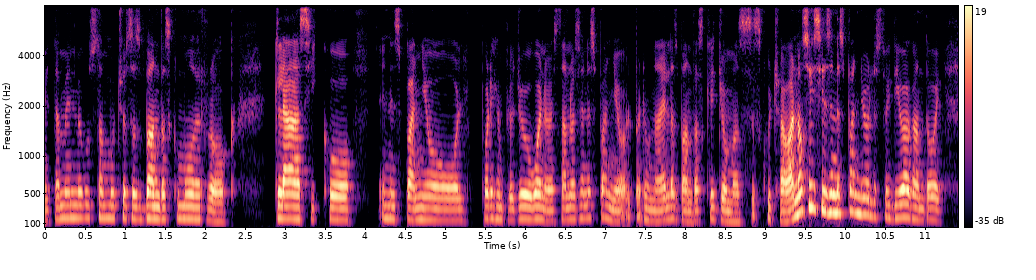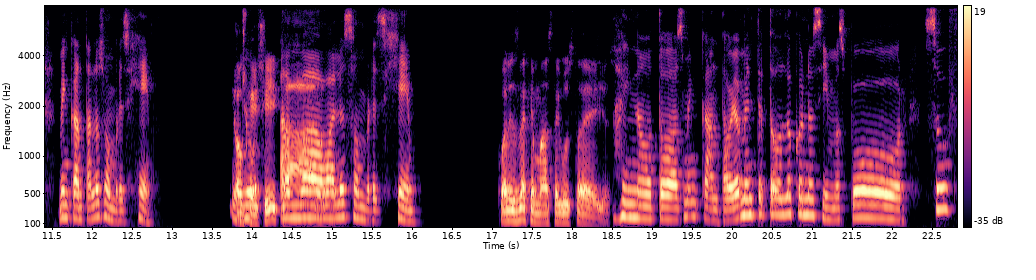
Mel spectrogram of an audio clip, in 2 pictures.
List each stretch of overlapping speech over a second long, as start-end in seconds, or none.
13.8-15.2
